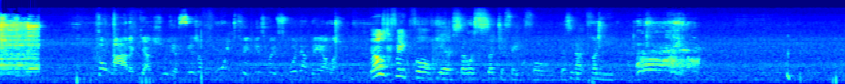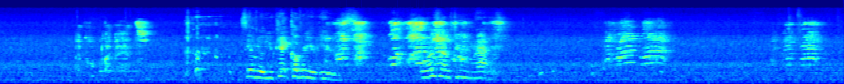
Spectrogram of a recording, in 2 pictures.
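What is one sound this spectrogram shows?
A woman speaks with animation through a small laptop speaker.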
